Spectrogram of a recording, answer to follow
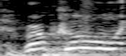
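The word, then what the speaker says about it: Recoome: Raccoon and the... It rhymes with Doom.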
